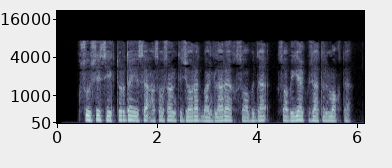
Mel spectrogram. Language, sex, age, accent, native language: Uzbek, male, 19-29, Sirdaryo, Uzbek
